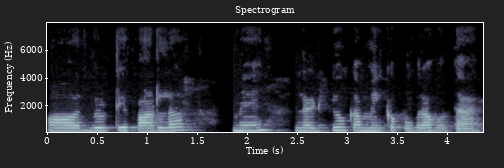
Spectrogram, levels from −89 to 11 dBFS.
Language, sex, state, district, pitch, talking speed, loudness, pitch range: Hindi, female, Bihar, Gopalganj, 205 Hz, 140 wpm, -19 LUFS, 195-220 Hz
